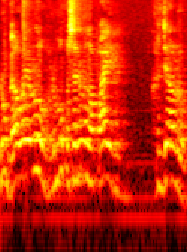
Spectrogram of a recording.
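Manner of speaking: high, loud nagging scolding tone.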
